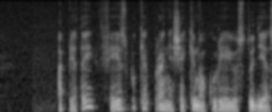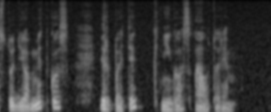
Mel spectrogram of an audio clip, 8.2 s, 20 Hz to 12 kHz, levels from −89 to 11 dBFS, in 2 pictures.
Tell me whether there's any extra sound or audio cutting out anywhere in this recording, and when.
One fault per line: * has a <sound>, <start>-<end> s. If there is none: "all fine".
all fine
